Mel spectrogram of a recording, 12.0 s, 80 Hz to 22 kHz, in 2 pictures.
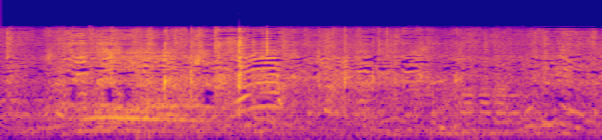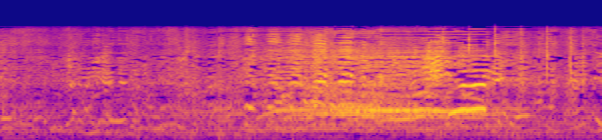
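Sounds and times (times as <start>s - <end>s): people chattering and calling: 0.0s - 12.0s.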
